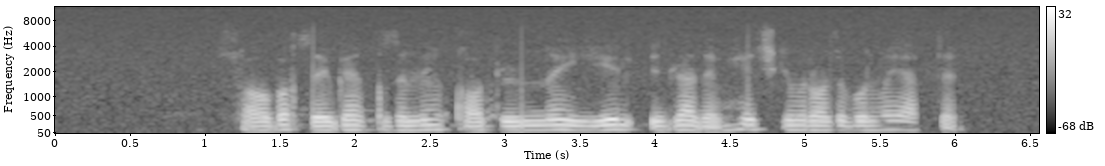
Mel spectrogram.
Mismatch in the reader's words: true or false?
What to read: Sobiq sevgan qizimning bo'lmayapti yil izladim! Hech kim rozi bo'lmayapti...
true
